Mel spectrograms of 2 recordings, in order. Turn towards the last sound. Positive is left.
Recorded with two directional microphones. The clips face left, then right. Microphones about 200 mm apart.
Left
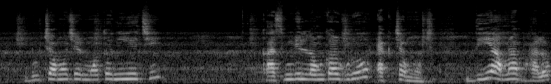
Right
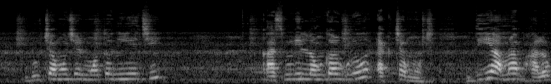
turn(degrees=15)  # may be behind; listen again after turning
